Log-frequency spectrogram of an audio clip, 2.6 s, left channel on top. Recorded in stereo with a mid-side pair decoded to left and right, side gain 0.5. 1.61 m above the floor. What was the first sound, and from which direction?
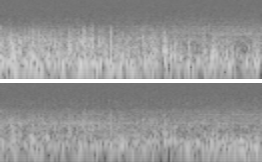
Only background noise.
